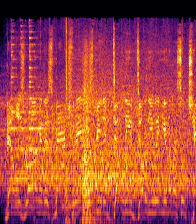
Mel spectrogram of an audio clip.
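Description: A wrestler slams onto the mat with a heavy thud.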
